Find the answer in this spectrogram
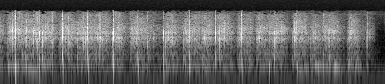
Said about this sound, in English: So a heartfelt thank you to the families for the support of the Illinois National Guard and for the support of your nation. Let's give the families a round of applause as well.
